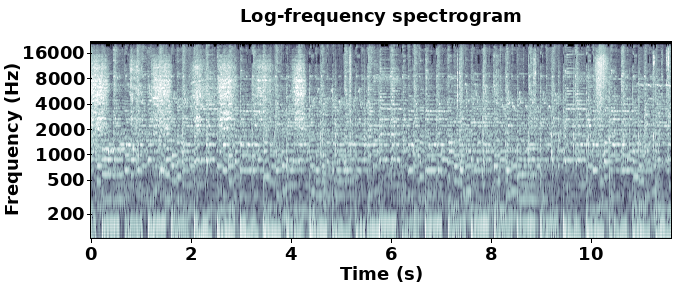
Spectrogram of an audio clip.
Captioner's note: applause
